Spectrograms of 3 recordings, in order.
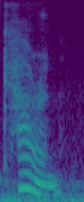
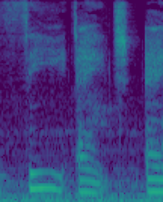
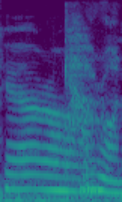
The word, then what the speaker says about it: Charon: It's just as you described it, only your pronunciation is a little off. The name you heard wasn't Karen. It was C-H-A-R-O-N. Oh no. As in Charon.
